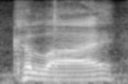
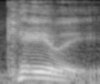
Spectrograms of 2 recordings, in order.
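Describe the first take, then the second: First: The name ends with a 'lie' sound. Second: The name ends with a 'lee' sound. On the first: The speaker calls it wrong. "That's not a name" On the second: The speaker calls it right. "Kaylee is the correct way to say it"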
